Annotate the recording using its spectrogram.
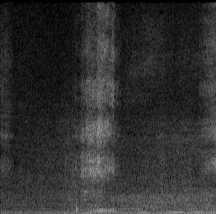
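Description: A block plane takes a short, light shaving stroke along the edge of a wooden paddle blade, heard as a brief hissing scrape about a second in. Under it runs a steady low rumble with a hum.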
